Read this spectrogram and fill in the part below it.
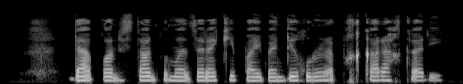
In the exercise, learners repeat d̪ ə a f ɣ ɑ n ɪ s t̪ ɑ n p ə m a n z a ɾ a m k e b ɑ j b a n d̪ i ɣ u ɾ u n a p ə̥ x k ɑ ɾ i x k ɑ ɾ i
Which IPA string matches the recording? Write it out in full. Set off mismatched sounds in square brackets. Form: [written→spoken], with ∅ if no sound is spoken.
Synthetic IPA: d̪ ə a f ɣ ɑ n ɪ s t̪ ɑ n p ə m a n z a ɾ a [m→∅] k e [b→p] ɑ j b a n d̪ i ɣ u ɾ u n a p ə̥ x k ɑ ɾ [i→a] x k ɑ ɾ i

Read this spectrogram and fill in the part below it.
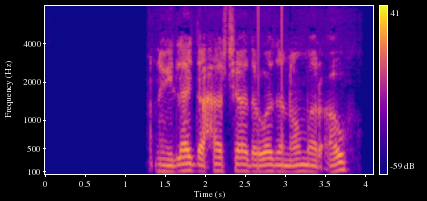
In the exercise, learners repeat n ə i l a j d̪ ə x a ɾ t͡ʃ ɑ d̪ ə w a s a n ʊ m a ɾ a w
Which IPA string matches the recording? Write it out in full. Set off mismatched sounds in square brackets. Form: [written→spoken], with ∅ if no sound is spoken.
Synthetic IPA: n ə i l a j d̪ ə [x→h] a ɾ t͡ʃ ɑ d̪ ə w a [s→z] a n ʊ m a ɾ a w

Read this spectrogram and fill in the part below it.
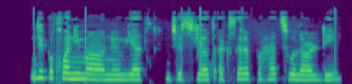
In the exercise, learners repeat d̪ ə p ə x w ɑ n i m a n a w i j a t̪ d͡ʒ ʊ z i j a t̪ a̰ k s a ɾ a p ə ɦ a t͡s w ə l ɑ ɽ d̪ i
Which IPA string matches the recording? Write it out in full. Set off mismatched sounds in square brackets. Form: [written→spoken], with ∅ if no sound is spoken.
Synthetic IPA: d̪ ə p ə x w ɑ n i m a n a w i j a t̪ d͡ʒ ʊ z i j [a→ɑ] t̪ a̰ k s a ɾ a p ə ɦ a t͡s w ə l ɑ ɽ d̪ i

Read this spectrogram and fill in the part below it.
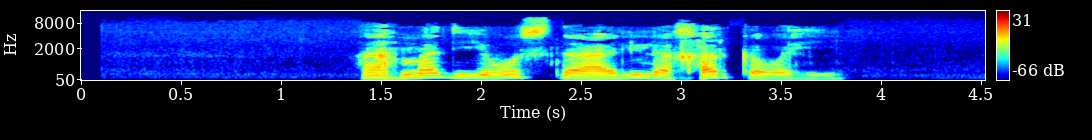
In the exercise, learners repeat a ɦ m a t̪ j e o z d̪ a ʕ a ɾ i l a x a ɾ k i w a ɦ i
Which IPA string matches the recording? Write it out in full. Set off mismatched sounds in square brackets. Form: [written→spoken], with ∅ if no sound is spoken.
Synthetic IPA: a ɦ m a [t̪→d̪] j e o [z→s] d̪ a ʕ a [ɾ→l] i l a x a ɾ k [i→a] w a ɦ i

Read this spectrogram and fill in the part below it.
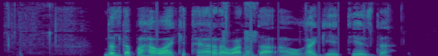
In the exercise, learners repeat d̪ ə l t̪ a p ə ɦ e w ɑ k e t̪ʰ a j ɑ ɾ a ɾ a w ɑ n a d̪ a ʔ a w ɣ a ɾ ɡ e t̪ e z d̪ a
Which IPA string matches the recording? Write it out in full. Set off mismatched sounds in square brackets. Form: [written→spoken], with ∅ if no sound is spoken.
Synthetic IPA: d̪ ə l t̪ a p ə ɦ [e→a] w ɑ k e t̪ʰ a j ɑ ɾ a ɾ a w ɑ n a d̪ a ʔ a w ɣ a [ɾ→∅] ɡ e t̪ e z d̪ a

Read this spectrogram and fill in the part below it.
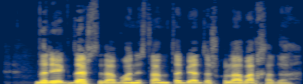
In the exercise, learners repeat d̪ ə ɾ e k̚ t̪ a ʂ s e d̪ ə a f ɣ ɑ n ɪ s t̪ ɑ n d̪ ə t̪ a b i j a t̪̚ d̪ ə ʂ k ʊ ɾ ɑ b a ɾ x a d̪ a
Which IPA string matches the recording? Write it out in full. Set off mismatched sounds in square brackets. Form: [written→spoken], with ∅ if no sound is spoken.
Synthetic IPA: d̪ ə ɾ e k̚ [t̪→d̪] a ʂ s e d̪ ə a f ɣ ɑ n ɪ s t̪ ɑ n d̪ ə t̪ a b i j a t̪̚ d̪ ə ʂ k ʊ [ɾ→l] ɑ b a ɾ x a d̪ a

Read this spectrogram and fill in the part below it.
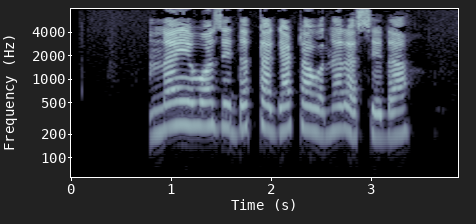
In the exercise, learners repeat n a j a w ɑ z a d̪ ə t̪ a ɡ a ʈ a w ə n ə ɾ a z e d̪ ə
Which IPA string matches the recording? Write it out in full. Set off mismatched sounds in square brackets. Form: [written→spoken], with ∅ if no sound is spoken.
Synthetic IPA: n a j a w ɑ z [a→e] d̪ ə t̪ a ɡ a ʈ a w ə n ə ɾ a [z→s] e d̪ [ə→a]

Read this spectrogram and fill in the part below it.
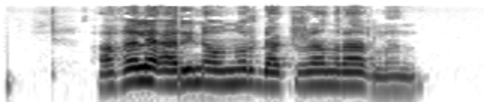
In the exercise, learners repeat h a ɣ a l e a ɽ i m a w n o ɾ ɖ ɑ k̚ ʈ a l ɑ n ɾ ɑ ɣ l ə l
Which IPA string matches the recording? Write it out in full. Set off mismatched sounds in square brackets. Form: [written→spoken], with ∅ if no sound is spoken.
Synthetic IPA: h a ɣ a l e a [ɽ→ɾ] i [m→n] a w n o ɾ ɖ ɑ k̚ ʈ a [l→ɾ] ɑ n ɾ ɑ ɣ l ə l

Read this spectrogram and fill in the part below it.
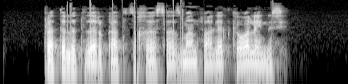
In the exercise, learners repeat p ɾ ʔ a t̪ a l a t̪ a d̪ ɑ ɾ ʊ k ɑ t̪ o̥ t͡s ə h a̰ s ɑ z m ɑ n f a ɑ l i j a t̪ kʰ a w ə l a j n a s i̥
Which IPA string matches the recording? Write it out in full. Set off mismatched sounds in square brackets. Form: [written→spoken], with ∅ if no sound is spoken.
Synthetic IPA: p ɾ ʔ a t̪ a l a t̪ a d̪ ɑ ɾ ʊ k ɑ t̪ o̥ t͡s ə [h→x] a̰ s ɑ z m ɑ n f a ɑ l i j a t̪ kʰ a w ə l a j n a s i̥

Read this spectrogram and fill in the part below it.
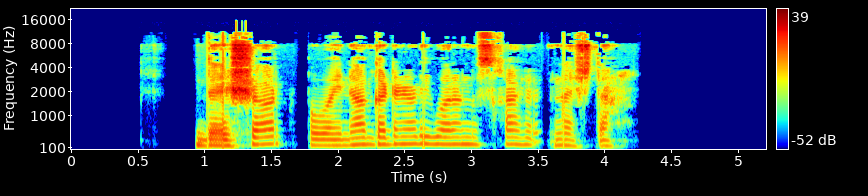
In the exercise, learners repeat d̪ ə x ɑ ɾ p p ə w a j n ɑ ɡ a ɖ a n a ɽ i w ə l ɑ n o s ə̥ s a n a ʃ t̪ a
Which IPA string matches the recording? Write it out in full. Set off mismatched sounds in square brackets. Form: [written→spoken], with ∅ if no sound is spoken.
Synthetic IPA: d̪ ə [x→ʃ] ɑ ɾ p p ə w a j n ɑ ɡ a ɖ a n a ɽ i w [ə→ɑ] l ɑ n o s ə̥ [s→x] a n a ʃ t̪ a

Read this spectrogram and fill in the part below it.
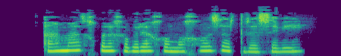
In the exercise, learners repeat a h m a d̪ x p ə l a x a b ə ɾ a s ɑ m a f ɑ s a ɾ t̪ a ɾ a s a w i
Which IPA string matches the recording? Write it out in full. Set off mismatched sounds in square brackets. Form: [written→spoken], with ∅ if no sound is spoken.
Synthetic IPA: a h m a d̪ x p ə l a x a b ə ɾ a [s→x] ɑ m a [f→x] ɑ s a ɾ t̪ a ɾ a s a w i

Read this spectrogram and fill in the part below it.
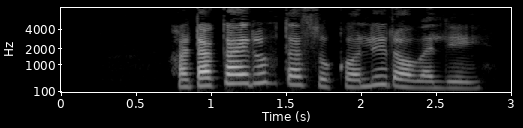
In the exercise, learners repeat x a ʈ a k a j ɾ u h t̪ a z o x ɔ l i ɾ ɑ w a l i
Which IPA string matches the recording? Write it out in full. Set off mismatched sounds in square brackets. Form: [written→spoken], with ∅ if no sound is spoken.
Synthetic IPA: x a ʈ a k a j ɾ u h t̪ a [z→s] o [x→k] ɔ l i ɾ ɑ w a l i

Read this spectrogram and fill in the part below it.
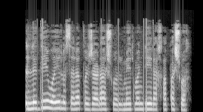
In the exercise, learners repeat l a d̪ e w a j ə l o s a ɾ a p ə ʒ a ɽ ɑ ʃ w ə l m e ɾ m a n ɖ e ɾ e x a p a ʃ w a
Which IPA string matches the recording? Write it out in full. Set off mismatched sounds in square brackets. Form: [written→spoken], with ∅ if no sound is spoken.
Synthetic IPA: l a d̪ e w a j ə l o s a ɾ a p ə ʒ a ɽ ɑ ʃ w ə l m e ɾ m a n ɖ e ɾ [e→a] x a p a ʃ w a

